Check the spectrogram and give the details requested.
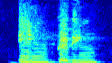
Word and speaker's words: ínterim: E aí a gente tem alguns casos, só para ficar claro onde é a sílaba tônica. Então, filantropo, ibero, ínterim, libido, Lúcifer, misantropo, ômega, pudico, rubrica e ruim, né?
